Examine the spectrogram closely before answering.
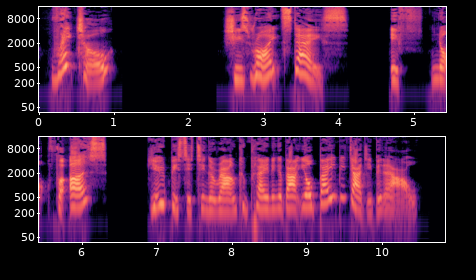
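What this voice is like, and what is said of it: Passable Cockney accent. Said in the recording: “Her Cockney accent is serviceable”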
